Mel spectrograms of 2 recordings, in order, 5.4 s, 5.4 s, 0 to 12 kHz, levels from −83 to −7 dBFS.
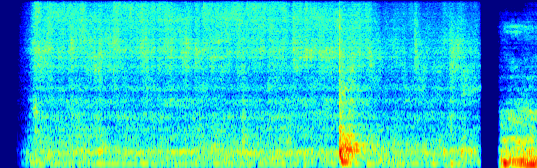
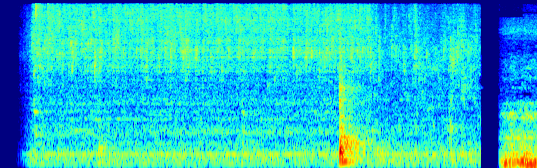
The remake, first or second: first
